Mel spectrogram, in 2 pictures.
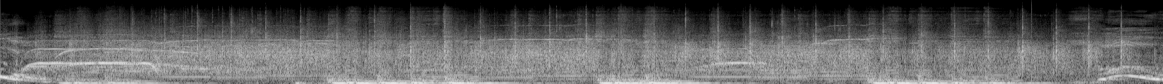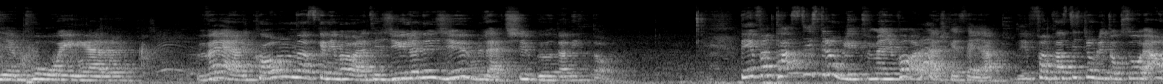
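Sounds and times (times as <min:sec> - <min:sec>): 
audience applause: 0:00.2 - 0:11.9
speech: 0:13.6 - 0:17.8, 0:19.0 - 0:23.2.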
